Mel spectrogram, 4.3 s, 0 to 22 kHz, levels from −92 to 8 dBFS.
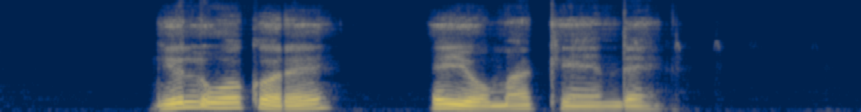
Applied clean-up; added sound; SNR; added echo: neural mask model DeepFilterNet 3.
